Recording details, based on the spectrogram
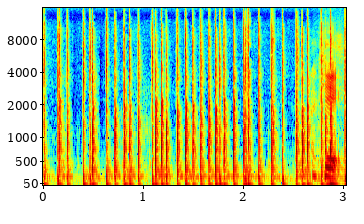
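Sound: hand clapping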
